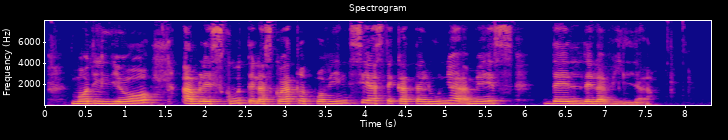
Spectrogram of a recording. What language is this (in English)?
Catalan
